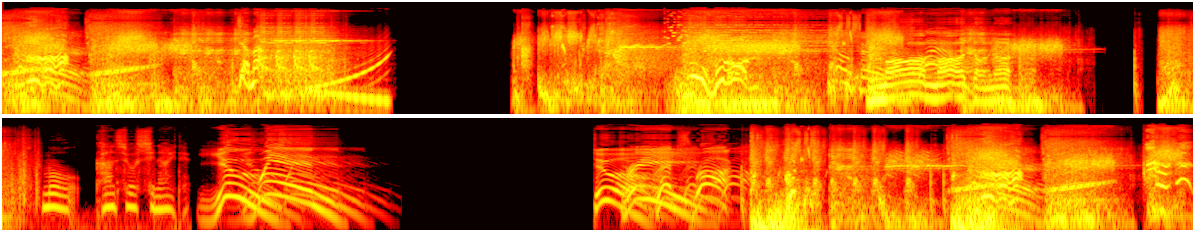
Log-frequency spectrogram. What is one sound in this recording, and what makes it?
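Punches and kicks land with sharp smacks and bursts.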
